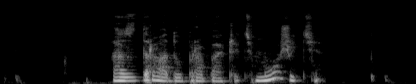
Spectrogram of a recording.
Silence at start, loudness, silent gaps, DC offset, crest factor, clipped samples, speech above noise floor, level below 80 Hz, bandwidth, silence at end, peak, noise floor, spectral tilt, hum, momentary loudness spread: 1.15 s; -27 LUFS; none; under 0.1%; 18 dB; under 0.1%; 43 dB; -58 dBFS; 11.5 kHz; 0.4 s; -10 dBFS; -69 dBFS; -7.5 dB/octave; none; 11 LU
